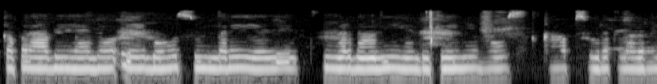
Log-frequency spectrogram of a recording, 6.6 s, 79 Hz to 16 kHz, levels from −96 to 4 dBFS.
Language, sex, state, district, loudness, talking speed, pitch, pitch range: Hindi, female, Bihar, Kishanganj, -19 LUFS, 125 wpm, 215 Hz, 210-220 Hz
